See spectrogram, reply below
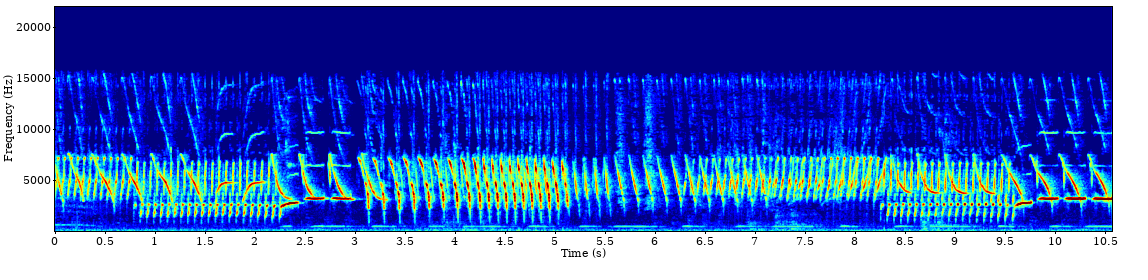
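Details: Canary training song: high rolls alternating with a lower buzzy trill, long fast passages of rapid repeated notes, and a soft faint low tone repeating in the background.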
